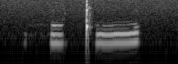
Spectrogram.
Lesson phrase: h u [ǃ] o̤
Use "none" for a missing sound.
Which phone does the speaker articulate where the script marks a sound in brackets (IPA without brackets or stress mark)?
ǃ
